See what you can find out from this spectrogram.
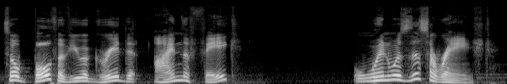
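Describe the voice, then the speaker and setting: A man voicing a bewildered, defensive young man in a visual novel, halting and earnest as he pleads. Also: on the high side, sing-song, no echo, soft background music, pitched above the performer's own voice. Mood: upset, pleading.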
